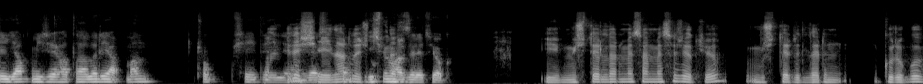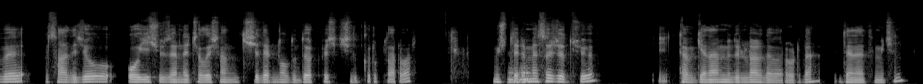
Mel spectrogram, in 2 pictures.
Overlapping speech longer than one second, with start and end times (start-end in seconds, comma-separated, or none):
2.9-4.1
